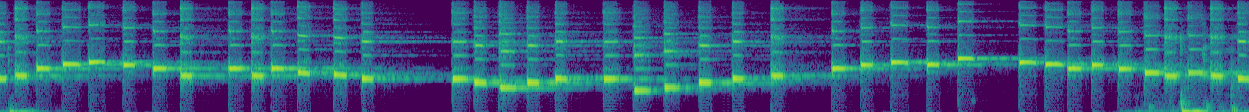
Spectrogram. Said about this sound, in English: Wow, it doesn't even sound like I'm playing that. I'm playing on a MIDI keyboard here. So here we got this Arabic flute. It's got a bit of delay on it, though. That sounds beautiful, too.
